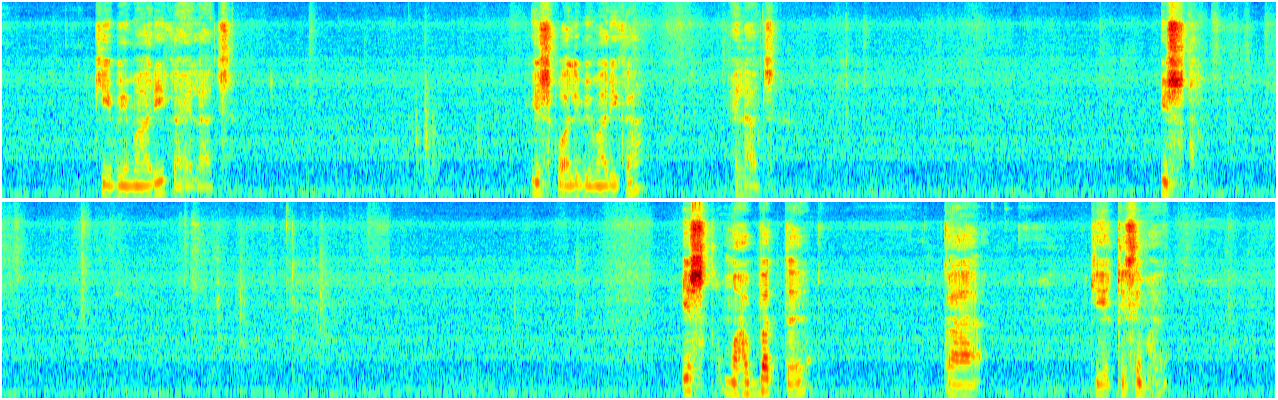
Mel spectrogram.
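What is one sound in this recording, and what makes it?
An elderly man speaks slowly into a headset microphone, with long pauses.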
